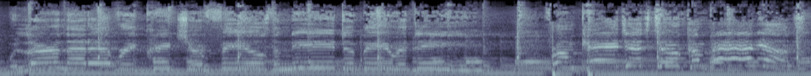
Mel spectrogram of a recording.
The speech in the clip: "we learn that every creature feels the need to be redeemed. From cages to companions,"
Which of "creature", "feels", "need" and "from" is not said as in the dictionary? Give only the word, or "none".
none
